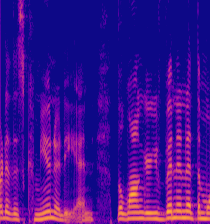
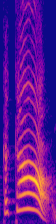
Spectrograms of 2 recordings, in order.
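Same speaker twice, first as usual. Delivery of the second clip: sudden squawk; 9 dB louder than usual. Pretend. Imagined weird night outburst.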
